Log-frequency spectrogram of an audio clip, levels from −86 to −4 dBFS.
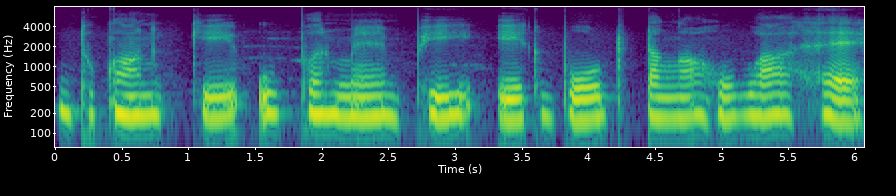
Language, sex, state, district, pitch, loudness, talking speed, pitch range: Hindi, female, Jharkhand, Deoghar, 180 Hz, -17 LUFS, 100 wpm, 170-190 Hz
